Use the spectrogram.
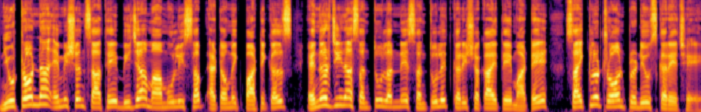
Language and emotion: Gujarati, neutral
